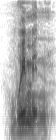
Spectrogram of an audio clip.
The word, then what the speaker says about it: women: Women. The O in women has a different sound than the O in the singular form woman. In women, the O is pronounced I, as in the word win.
